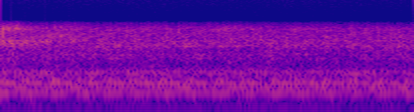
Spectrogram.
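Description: Small electric chord organ switched on, giving a steady low hum with a faint hiss.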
